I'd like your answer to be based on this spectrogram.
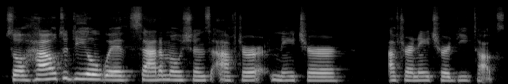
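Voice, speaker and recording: A woman speaking softly and slowly, her voice a little hoarse and raspy. She gives a spiritual reading over a livestream, pausing often with gentle fillers. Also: medium pitch, flat delivery. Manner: soft, unhurried, many fillers. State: slightly hoarse from allergies. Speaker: energy healer giving readings. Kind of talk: live-streamed spiritual reading. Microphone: phone or webcam on a livestream.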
